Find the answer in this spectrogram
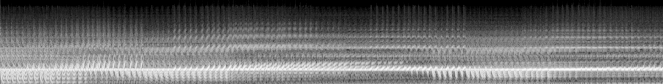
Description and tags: A short electronically produced acid-trip type of sound file
that is weird and definitely present.
funny, loud, repitition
